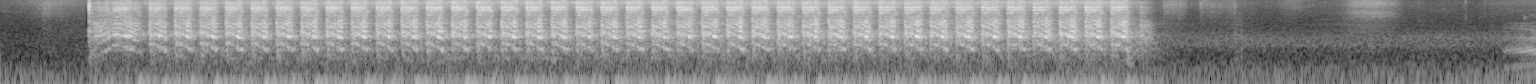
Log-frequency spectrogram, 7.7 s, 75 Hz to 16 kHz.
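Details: 1992 Yamaha Seca II 600 with lead-acid battery on trickle charger, fully choked, 12°F after sitting a month: steady starter cranking about four pulses a second for five seconds, engine never catches. Cranks, no start.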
